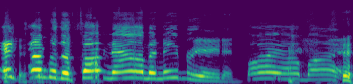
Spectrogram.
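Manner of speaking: put-on announcer voice. Pitching a voicemail greeting to give away, done in a Harry Caray voice. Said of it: "a Harry Carey voice".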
